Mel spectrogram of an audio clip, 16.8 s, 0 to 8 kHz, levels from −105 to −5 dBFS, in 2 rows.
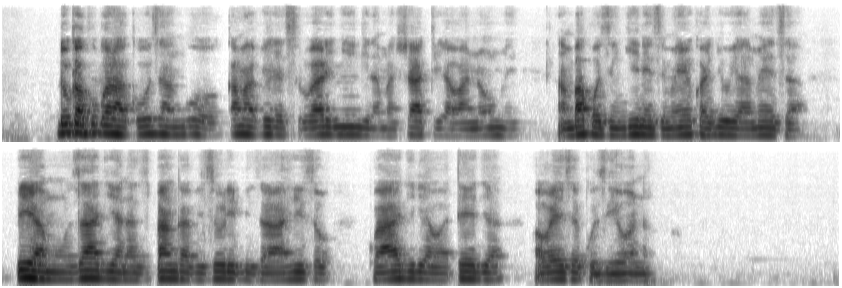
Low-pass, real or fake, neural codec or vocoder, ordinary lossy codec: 7.2 kHz; fake; codec, 44.1 kHz, 7.8 kbps, DAC; MP3, 64 kbps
